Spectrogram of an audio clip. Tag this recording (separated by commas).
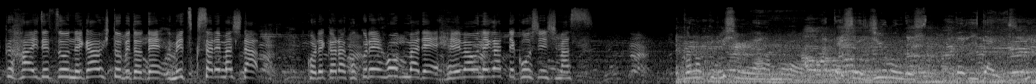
people marching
